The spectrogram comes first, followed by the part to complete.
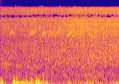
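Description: Wind buffeting the phone microphone on an open rocky seashore, in irregular low rumbling gusts that are strongest in the first second, with a row of faint short high chirps over it.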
